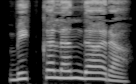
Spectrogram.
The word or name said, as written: ಬಿಕ್ಲಂದಾರ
